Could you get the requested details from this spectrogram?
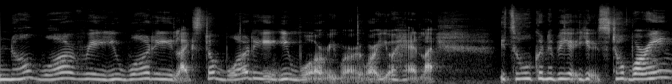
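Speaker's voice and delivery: put-on Italian-accented English. Retelling what a man told them, imitating his Italian accent. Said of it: "he said it in his Italian accent".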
